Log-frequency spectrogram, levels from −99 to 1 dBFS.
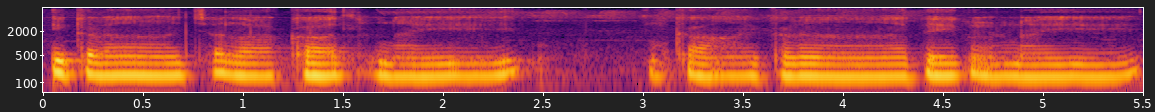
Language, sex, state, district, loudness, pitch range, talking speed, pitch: Telugu, male, Andhra Pradesh, Annamaya, -19 LUFS, 150-160 Hz, 75 wpm, 155 Hz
